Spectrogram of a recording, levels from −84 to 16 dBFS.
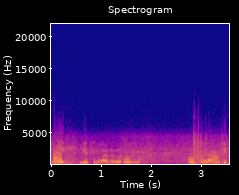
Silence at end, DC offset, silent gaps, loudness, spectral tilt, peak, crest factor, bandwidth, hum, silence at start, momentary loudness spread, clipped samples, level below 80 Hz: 0 s; under 0.1%; none; -16 LUFS; -7 dB/octave; 0 dBFS; 14 dB; 7.2 kHz; none; 0 s; 17 LU; under 0.1%; -54 dBFS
